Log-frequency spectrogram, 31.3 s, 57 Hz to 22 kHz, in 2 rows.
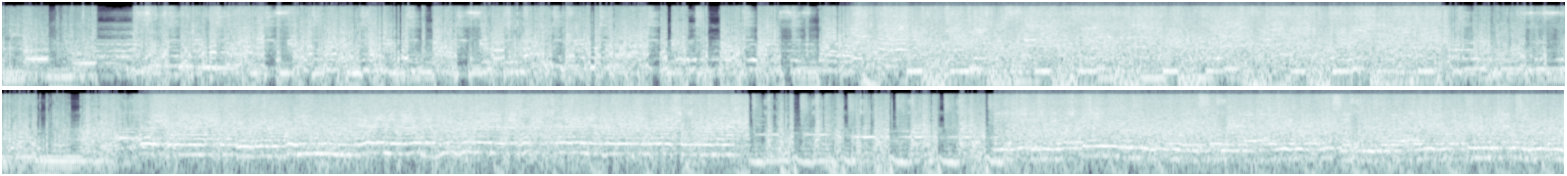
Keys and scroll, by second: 3.7 Down, 3.8 Down, 4.0 Down, 4.1 Down, 4.3 Down, 4.4 Down, 5.1 Return, 14.4 Page_Down, 22.9 Page_Down.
